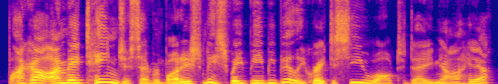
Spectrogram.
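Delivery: showy Southern character impression; Southern lawyer up an octave; Sweet Baby Billy. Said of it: "I can do Sweet Baby Billy's voice".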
